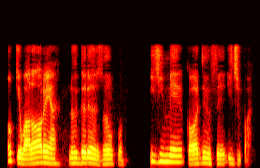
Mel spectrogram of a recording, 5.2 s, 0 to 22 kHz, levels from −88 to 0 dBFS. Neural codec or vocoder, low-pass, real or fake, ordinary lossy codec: codec, 16 kHz, 1.1 kbps, Voila-Tokenizer; 7.2 kHz; fake; none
